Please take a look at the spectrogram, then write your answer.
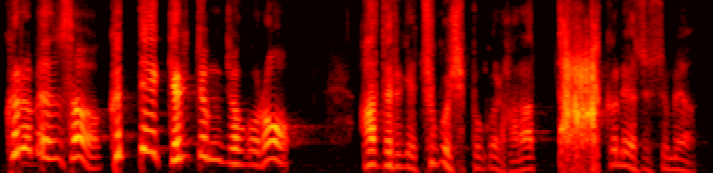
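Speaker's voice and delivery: ordinary delivery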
